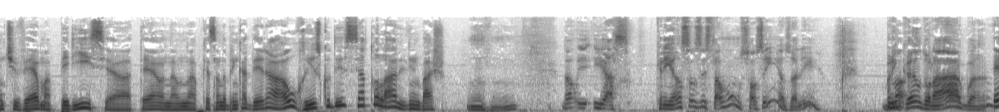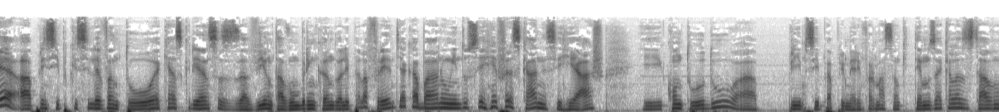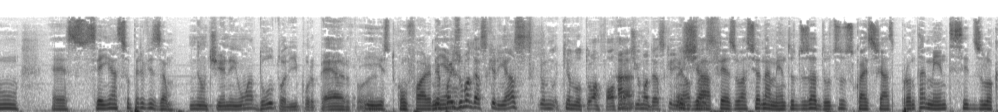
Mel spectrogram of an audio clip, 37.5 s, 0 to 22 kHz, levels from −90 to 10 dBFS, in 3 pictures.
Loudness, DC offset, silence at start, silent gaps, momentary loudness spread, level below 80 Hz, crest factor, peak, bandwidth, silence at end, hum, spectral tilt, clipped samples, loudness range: -15 LUFS; under 0.1%; 0 s; none; 9 LU; -28 dBFS; 14 dB; 0 dBFS; 12 kHz; 0 s; none; -5 dB/octave; under 0.1%; 5 LU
